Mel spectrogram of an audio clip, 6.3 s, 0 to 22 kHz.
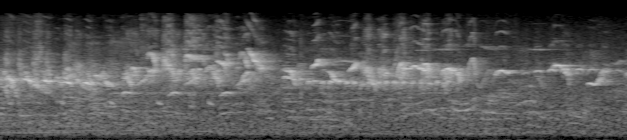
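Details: Greater Green Leafbird at an Indonesian songbird contest on Saturday 3 September, recently moulted and a double winner; bright high whistled phrases and slurred chirps tumbling in a steady stream.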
